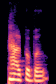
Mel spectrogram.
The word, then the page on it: palpable: Indian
